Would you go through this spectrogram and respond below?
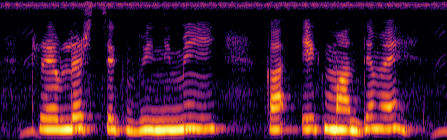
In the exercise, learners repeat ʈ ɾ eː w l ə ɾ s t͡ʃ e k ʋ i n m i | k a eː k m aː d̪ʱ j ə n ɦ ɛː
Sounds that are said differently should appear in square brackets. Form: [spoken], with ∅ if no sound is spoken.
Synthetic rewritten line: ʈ ɾ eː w l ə ɾ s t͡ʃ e k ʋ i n m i | k a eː k m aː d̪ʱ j ə [m] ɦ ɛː

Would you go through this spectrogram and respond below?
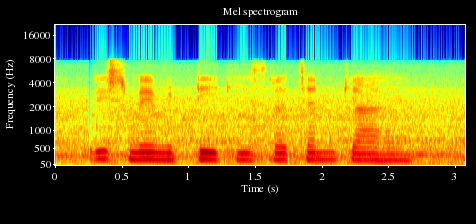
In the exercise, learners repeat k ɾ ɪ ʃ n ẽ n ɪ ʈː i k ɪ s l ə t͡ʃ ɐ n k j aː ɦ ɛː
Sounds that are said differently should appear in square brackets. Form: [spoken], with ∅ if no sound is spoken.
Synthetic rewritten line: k ɾ ɪ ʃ [m] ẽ [m] ɪ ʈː i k [i] s [ɾ] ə t͡ʃ [ə] n k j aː ɦ ɛː

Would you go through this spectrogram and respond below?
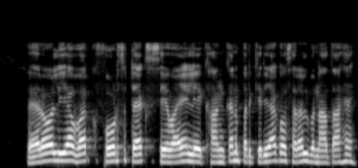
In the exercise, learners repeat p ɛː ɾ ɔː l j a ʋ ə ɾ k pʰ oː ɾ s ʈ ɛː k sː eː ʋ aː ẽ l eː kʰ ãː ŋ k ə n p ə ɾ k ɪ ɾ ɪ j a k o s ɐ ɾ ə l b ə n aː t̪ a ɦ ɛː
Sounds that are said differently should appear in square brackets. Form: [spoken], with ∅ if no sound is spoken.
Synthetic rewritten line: p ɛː ɾ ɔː l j a ʋ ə ɾ k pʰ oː ɾ s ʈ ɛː k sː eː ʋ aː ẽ l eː kʰ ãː ŋ k ə n p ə ɾ k ɪ ɾ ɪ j a k o s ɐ ɾ ə l b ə n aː t̪ a ɦ ɛː

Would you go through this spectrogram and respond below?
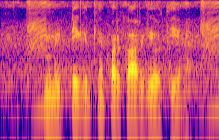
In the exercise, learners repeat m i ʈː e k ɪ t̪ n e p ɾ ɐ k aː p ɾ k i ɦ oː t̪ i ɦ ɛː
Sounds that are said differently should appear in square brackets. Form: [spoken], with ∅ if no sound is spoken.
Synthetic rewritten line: m [ɪ] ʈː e k ɪ t̪ n e p ɾ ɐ k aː [∅] ɾ k i ɦ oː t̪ i ɦ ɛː

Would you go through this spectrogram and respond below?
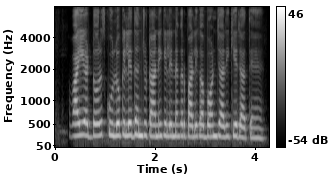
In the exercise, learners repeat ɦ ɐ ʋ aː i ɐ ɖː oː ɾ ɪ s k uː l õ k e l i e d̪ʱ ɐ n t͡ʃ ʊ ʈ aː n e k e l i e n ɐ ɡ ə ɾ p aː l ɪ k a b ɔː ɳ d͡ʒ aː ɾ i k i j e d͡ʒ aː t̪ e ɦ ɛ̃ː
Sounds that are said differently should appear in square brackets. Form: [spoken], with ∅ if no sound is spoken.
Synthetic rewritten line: ɦ ɐ ʋ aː i ɐ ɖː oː ɾ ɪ s k uː l õ k e l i e d̪ʱ ɐ n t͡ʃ ʊ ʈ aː n e k e l i e n ɐ ɡ ə ɾ p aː l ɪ k a b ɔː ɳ d͡ʒ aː ɾ i k i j e d͡ʒ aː t̪ e ɦ ɛ̃ː

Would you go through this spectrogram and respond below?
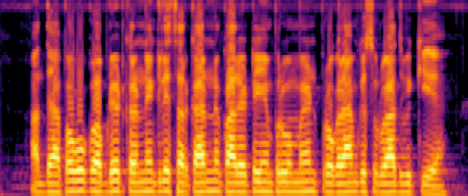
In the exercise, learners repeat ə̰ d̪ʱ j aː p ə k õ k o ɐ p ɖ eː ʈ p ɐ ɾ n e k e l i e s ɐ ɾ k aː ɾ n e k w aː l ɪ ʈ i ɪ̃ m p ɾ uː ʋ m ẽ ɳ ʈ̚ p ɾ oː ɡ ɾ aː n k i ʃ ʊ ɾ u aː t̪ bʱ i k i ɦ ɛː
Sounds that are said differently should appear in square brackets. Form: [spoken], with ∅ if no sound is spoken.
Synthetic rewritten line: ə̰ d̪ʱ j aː p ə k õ k o ɐ p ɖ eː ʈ [k] ɐ ɾ n e k e l i e s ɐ ɾ k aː ɾ n e k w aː l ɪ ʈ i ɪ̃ m p ɾ uː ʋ m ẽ ɳ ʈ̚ p ɾ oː ɡ ɾ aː [m] k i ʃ ʊ ɾ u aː t̪ bʱ i k i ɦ ɛː

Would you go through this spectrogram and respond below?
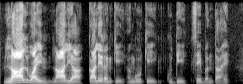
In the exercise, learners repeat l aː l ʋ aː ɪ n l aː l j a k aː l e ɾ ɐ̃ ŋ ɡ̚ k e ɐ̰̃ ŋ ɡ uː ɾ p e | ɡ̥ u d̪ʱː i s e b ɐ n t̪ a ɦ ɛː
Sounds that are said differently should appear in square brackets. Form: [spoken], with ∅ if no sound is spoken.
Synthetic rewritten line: l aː l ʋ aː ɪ n l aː l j a k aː l e ɾ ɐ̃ ŋ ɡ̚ k e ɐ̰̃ ŋ ɡ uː ɾ [k] e | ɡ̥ [ʊ] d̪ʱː i s e b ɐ n t̪ a ɦ ɛː

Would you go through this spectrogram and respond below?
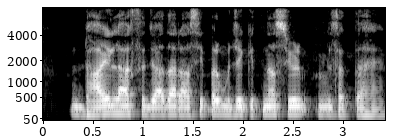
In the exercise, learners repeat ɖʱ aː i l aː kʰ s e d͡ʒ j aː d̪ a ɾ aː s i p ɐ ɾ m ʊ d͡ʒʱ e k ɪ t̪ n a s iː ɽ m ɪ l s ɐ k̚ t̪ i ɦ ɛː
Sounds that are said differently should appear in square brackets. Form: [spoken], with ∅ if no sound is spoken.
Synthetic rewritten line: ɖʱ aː i l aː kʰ s e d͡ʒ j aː d̪ a ɾ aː s i p ɐ ɾ m ʊ d͡ʒʱ e k ɪ t̪ n a s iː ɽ m ɪ l s ɐ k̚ t̪ [a] ɦ ɛː

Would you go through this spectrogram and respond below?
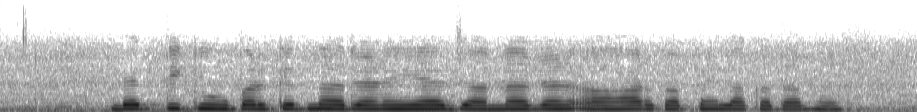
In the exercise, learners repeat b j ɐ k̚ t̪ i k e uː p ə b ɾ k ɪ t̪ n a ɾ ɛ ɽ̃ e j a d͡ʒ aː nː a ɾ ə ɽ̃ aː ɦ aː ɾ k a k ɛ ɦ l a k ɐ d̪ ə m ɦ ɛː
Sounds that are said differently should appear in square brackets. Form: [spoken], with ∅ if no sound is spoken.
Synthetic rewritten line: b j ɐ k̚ t̪ i k e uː p ə [∅] ɾ k ɪ t̪ n a ɾ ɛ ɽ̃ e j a d͡ʒ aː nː a ɾ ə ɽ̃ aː ɦ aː ɾ k a [p] ɛ ɦ l a k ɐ d̪ ə m ɦ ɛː

